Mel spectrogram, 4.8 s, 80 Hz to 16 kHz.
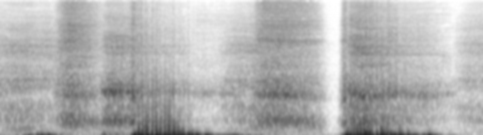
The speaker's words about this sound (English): Let's do 10 mouth breaths, all the way in, all the way out.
